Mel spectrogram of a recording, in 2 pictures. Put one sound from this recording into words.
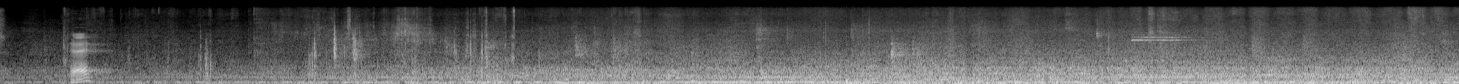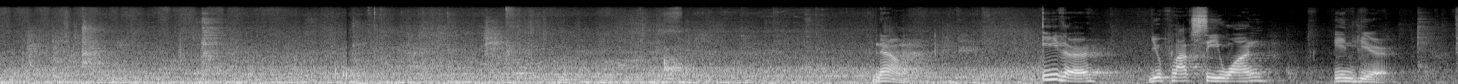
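A young man speaks calmly through a microphone over a loudspeaker in an echoing room.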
